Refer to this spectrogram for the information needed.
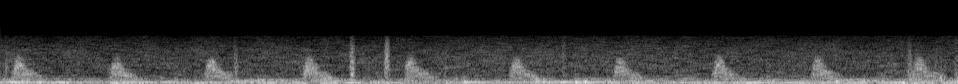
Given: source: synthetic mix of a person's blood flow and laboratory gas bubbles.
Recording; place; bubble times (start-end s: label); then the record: Doppler ultrasound of blood flow; subclavian vein
9.38-9.48 s: bubbles
9.54-9.59 s: bubbles
From the record:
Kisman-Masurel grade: 212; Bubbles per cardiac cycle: several, 3 to 8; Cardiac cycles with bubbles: 1 to 10%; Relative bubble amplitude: moderate (0.250 to 0.450); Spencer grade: 1 (occasional bubble signal discernible with the cardiac motion signal, with majority of cardiac periods free of bubbles); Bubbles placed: anywhere in the cardiac cycle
